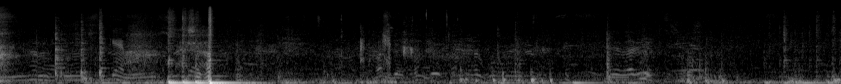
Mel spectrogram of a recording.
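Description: Handling noise from an open stage microphone as people move around it: a loud low thump and rumble about two seconds in, scattered clicks and knocks, and faint chatter over a steady low hum.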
